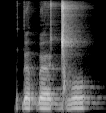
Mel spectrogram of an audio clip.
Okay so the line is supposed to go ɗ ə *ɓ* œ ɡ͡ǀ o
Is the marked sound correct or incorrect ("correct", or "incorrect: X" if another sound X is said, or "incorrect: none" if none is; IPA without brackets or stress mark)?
correct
